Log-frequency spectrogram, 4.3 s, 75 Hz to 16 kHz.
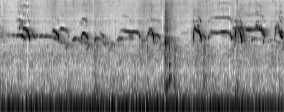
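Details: Chicks aged 40 days, kept free-range in Kitahiroshima, Japan, gather at fish heads. They give thin, downslurred peeps in quick succession, and a sharp clatter is heard midway.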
